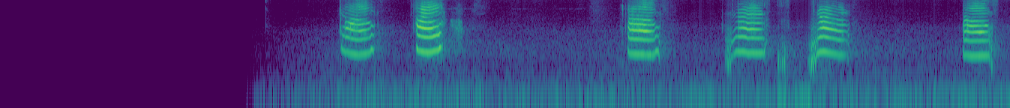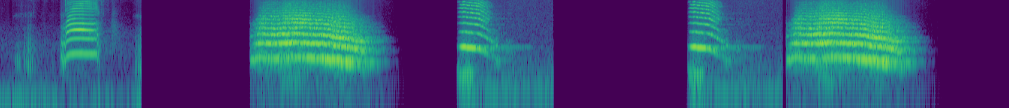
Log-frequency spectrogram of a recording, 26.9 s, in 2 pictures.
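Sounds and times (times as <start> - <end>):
cat meowing: 4.5 - 6.4, 8.2 - 11.5, 12.8 - 15.4, 16.8 - 18.6, 19.6 - 20.5, 22.7 - 25.7.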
